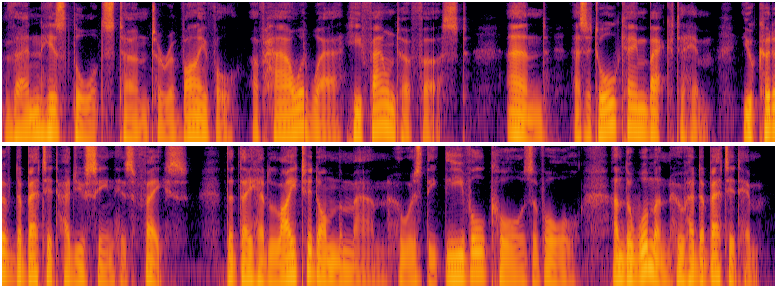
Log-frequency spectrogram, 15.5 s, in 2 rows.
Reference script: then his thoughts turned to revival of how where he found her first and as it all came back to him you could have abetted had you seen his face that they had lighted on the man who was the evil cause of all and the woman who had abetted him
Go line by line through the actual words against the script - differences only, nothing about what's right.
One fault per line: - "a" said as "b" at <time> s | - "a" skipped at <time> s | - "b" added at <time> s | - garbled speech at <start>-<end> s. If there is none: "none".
none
